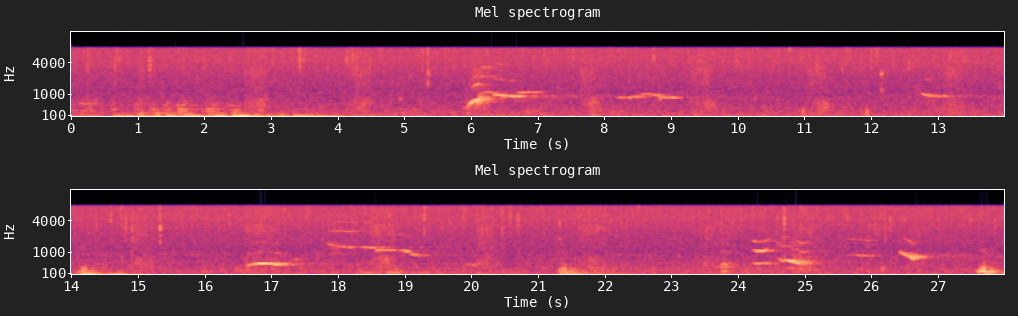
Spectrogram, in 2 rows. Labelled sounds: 6.0	7.1	humpback whale, 0.78 to 4.0 kHz
8.2	9.2	humpback whale, 0.78 to 1.1 kHz
12.7	13.2	humpback whale, 0.84 to 1.1 kHz
17.8	19.4	humpback whale, 0.81 to 3.9 kHz
24.2	24.9	humpback whale, 0.97 to 1.8 kHz
25.6	26.1	humpback whale, 0.78 to 1.9 kHz
26.4	26.9	humpback whale, 0.78 to 1.1 kHz

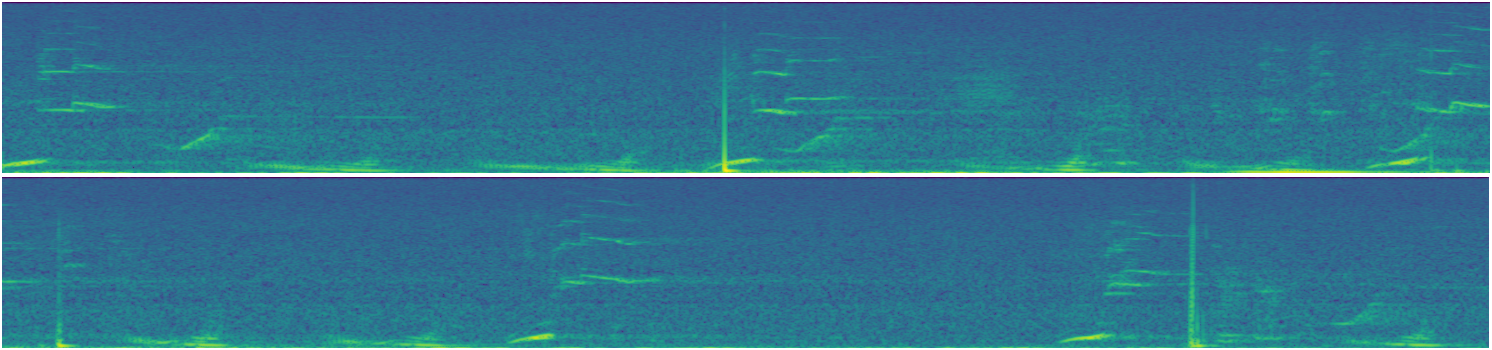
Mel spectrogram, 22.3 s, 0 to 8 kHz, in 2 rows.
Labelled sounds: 0.3	0.6	humpback whale, 3.2 to 3.5 kHz
1.3	1.9	humpback whale, 1.1 to 2.8 kHz
5.5	6.4	humpback whale, 0.99 to 4.5 kHz
7.2	7.5	humpback whale, 1.4 to 1.7 kHz
9.4	9.7	humpback whale, 0.90 to 1.4 kHz
10.6	11.4	humpback whale, 0.96 to 6.7 kHz
15.3	16.1	humpback whale, 1.0 to 5.2 kHz
19.4	20.1	humpback whale, 0.90 to 2.9 kHz

